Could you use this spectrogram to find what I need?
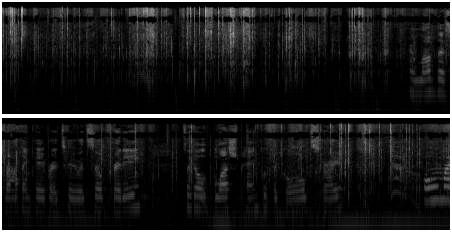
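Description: Tissue paper rustles and crinkles close by.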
